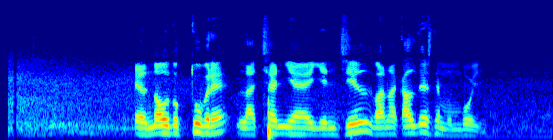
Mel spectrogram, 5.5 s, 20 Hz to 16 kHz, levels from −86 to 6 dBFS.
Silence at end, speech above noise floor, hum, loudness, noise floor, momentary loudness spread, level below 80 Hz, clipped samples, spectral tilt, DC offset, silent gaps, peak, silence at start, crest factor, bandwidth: 0.75 s; 36 dB; none; -28 LUFS; -65 dBFS; 17 LU; -60 dBFS; under 0.1%; -6.5 dB/octave; under 0.1%; none; -10 dBFS; 0.1 s; 20 dB; 10.5 kHz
